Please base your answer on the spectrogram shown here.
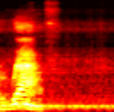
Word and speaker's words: wrath: this is a wrath do you hear the sound of the w in the initial position no okay this is what we call a silent letter in other words since this has no sound the w has no sound in this particular word then when you transcribe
